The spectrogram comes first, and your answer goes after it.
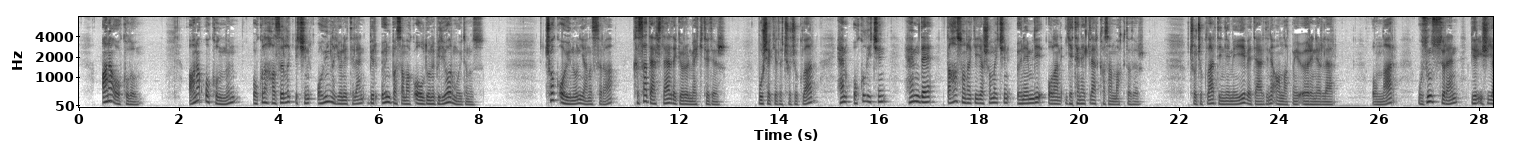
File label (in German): tuerk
